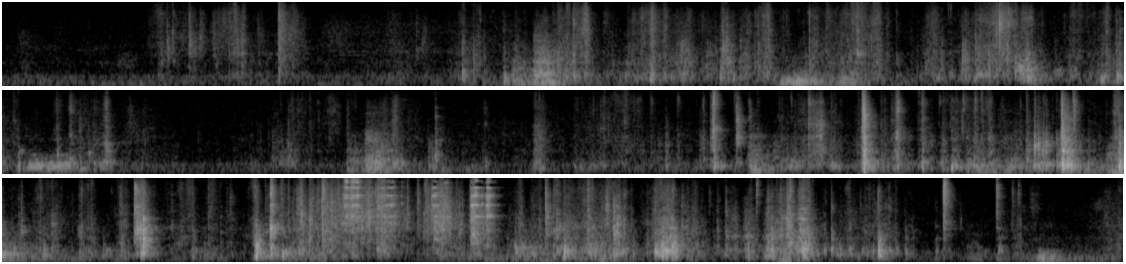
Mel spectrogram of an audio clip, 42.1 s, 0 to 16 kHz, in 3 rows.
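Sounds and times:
packaging rustling and crinkling: 7.0 - 15.9, 28.3 - 39.5.

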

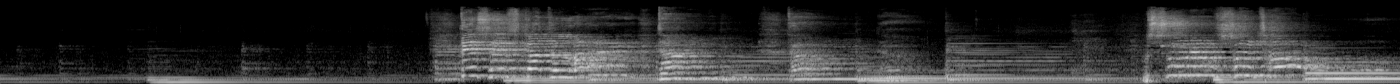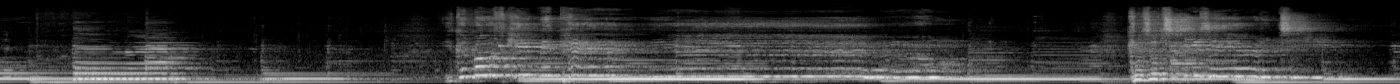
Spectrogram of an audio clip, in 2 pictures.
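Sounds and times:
acoustic guitar strumming: 0.0 - 28.0
man singing: 4.4 - 10.0, 11.4 - 16.1, 18.4 - 24.4, 25.0 - 28.0.

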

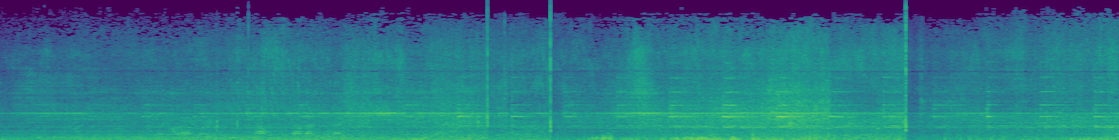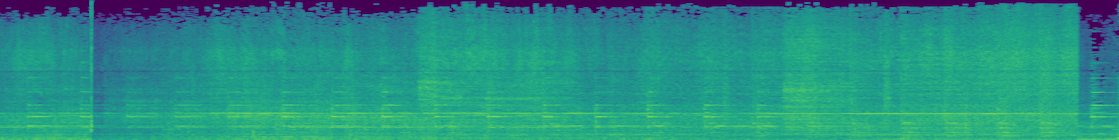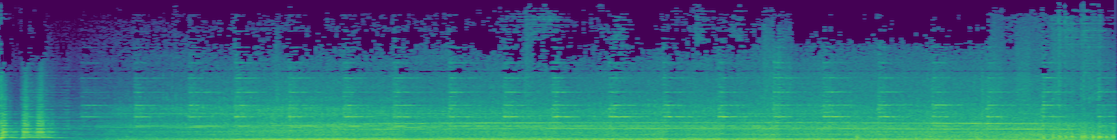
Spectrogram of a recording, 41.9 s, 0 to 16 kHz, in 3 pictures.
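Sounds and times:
steam hiss: 2.6 - 27.6.

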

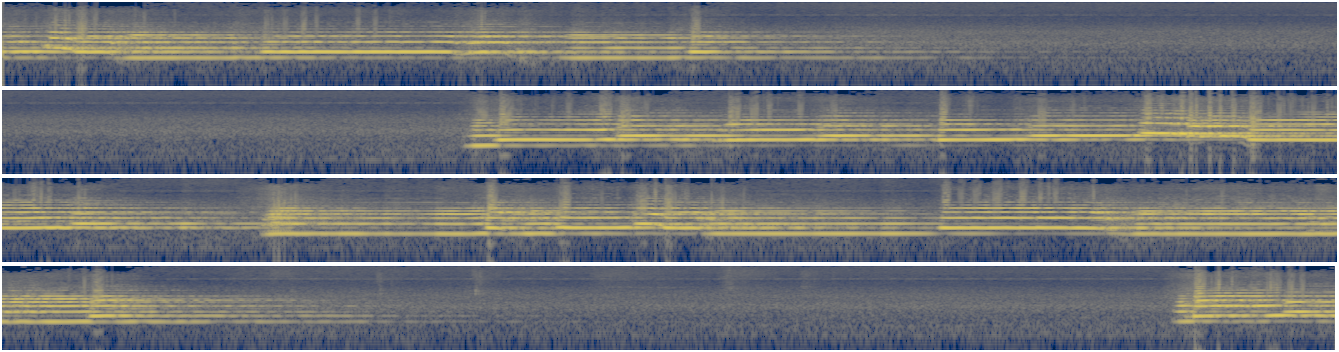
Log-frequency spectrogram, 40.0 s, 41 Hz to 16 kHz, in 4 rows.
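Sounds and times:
horn blown in quick notes: 13.5 - 33.6.

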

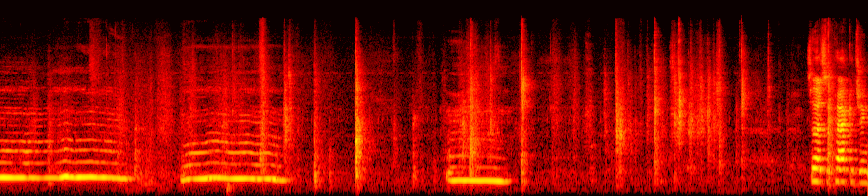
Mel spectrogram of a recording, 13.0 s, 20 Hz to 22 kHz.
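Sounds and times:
person humming a note: 0.0 - 2.0, 2.7 - 4.4, 6.7 - 7.7.

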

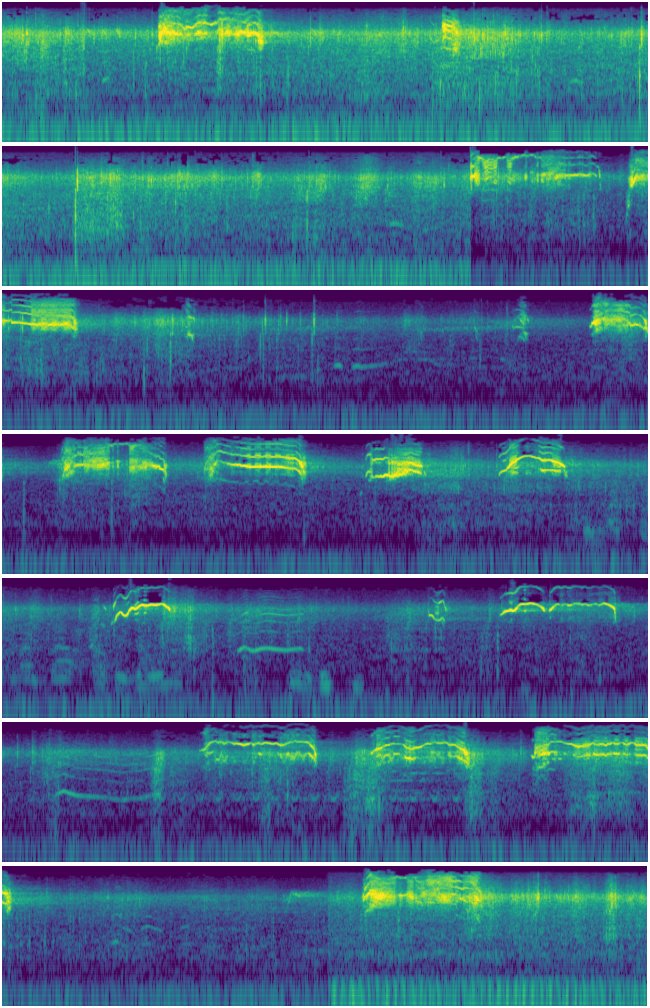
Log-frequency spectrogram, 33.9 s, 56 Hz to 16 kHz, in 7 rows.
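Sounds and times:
infant monkey squealing: 1.2 - 2.1, 8.4 - 10.3, 14.1 - 17.7, 25.7 - 29.2, 31.8 - 32.9.

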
